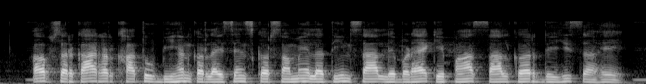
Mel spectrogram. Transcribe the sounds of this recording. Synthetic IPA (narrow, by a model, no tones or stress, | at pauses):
əbsəɾkaɾɦəɾkʰat̪ubiɦənkəɾlaɪsenskəɾsəmelət̪insalːebəɽ̤aekepãt͡ʃsalkəɾd̪eɦisəɦɛ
